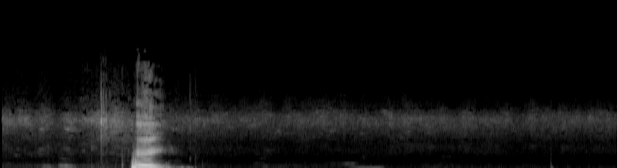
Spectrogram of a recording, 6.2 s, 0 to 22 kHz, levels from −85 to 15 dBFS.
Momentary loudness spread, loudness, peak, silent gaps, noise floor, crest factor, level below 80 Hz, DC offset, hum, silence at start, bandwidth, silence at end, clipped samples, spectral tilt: 23 LU; -15 LUFS; -2 dBFS; none; -60 dBFS; 24 dB; -58 dBFS; under 0.1%; none; 1 s; 13.5 kHz; 4.5 s; under 0.1%; -4.5 dB/octave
